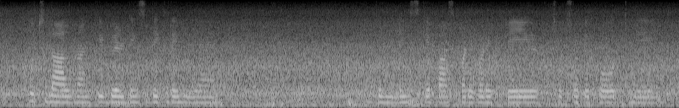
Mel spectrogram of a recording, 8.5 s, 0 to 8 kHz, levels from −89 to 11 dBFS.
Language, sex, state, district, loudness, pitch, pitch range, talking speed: Hindi, female, Chandigarh, Chandigarh, -19 LUFS, 165 Hz, 160-170 Hz, 115 wpm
